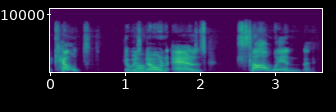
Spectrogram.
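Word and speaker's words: Samhain: practiced by the Kelts it was known as sawin spelled completely different than that uh I'm not even kid it's spelled s m h a i n and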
